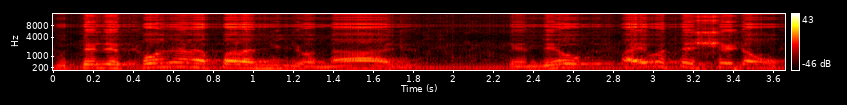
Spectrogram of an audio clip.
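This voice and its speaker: Music plays in the background, and audible room echo is present. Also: man. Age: 60s. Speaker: marketing director. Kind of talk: interview.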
